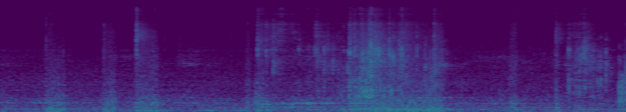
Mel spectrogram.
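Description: Soft rustling and crinkling of a plastic bacon package handled with gloved hands as a raw bacon slice is peeled off, in scattered small clicks that are densest about three and a half seconds in.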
